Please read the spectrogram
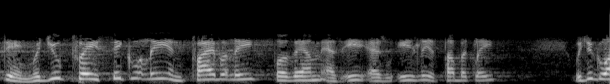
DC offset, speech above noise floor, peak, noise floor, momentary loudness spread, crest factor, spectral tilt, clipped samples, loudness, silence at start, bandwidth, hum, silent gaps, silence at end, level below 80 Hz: under 0.1%; 30 dB; -2 dBFS; -50 dBFS; 9 LU; 18 dB; -10.5 dB/octave; under 0.1%; -21 LUFS; 0 s; 4.3 kHz; none; none; 0 s; -64 dBFS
